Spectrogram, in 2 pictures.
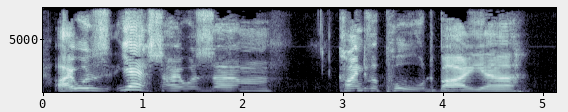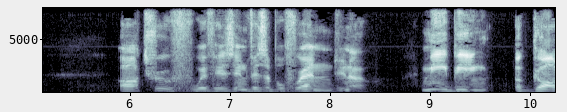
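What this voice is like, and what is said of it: Thor character with British accent. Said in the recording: “I'm supposed to be Norse, but I speak with a British accent.”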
